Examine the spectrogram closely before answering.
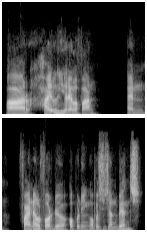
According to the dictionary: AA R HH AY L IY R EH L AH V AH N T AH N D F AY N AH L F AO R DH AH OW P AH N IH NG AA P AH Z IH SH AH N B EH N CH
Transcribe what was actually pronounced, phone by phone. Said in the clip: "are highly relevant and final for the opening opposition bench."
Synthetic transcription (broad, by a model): AA R HH AY L IY R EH L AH F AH N T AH N F AY N AH L F AO R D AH OW P AH N IH NG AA P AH S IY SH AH N B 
